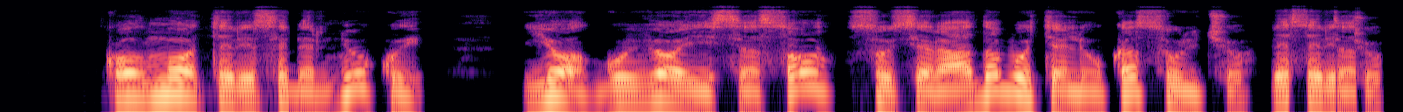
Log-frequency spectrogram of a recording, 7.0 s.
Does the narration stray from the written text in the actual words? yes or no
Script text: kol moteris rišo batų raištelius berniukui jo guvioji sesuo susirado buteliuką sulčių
yes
